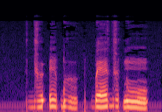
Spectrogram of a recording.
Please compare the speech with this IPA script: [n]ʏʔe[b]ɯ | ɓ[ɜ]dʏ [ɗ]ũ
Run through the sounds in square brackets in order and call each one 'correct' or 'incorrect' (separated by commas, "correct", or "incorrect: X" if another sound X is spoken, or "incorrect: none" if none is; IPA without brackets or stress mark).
incorrect: d, incorrect: ɓ, incorrect: ɛ, correct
